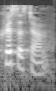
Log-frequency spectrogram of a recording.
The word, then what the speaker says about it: Chrysostom: I ask you how to pronounce it. Chrysostom. He said it's pronounced both ways.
